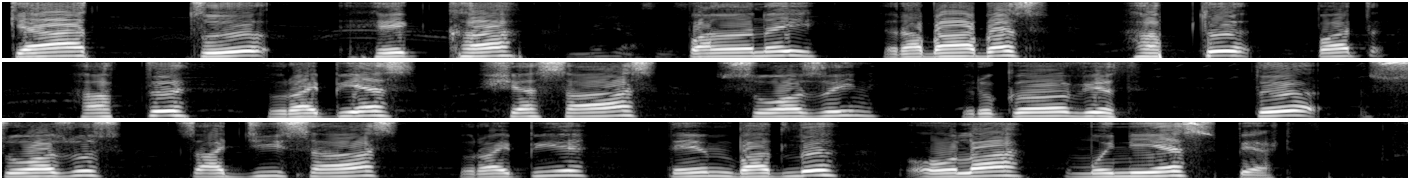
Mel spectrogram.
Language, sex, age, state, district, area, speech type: Kashmiri, male, 30-45, Jammu and Kashmir, Kulgam, rural, read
